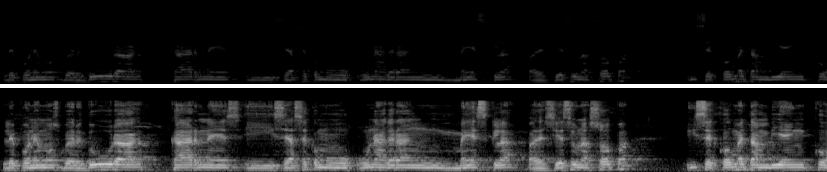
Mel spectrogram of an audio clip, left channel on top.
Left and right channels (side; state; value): left; quieter; 33.8 dB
